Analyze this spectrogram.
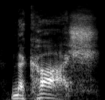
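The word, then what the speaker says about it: nachash: in many ways and it's the Hebrew word nakash you can you spell it if you want uh n-a-c-h-a-s-h Ash and it means to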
